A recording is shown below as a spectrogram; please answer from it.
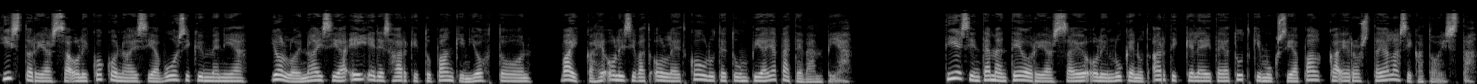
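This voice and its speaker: Calm woman narrating a story, low voice. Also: dry recording, clean studio sound. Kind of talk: scripted first-person story narration.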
